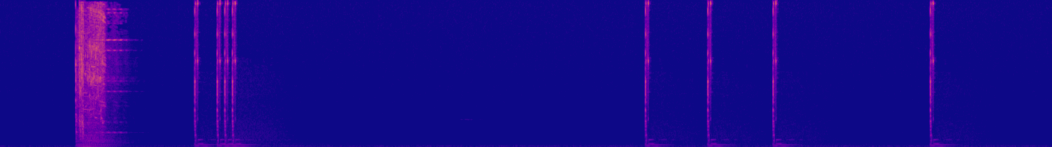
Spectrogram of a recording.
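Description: Game menu interface sounds click and chime as selections change.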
